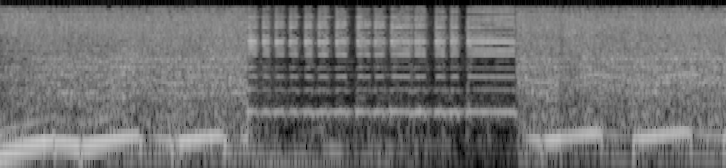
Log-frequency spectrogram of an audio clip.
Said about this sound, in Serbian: Imamo i priču o tome u kakvoj atmosferi sa proizvodnih traka kragujevačke zastave u istoriju ispraćen poslednji jugo.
